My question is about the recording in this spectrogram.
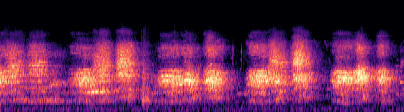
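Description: A class of young children chanting a lesson aloud in unison, in loud phrases of about a second each with short breaks between them.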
